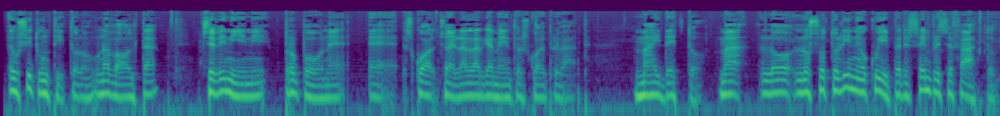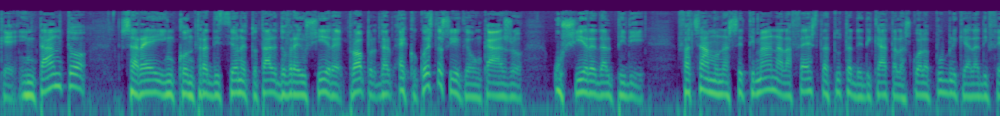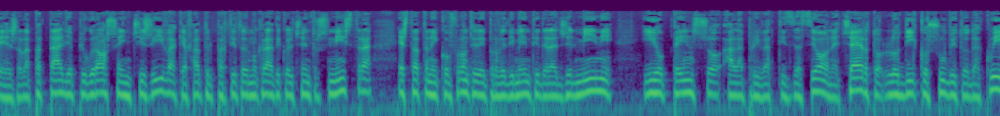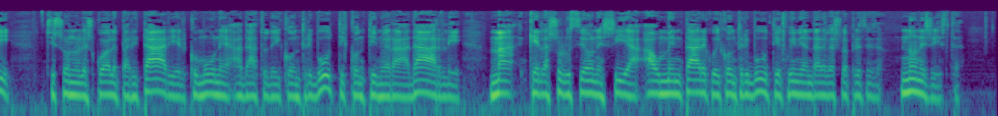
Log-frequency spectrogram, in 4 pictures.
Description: Dalla sala dibattiti centrale della Festa dell’Unità – “la prima volta da protagonista” – come afferma con orgoglio, ai nostri studi per un microfono aperto a caldo.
